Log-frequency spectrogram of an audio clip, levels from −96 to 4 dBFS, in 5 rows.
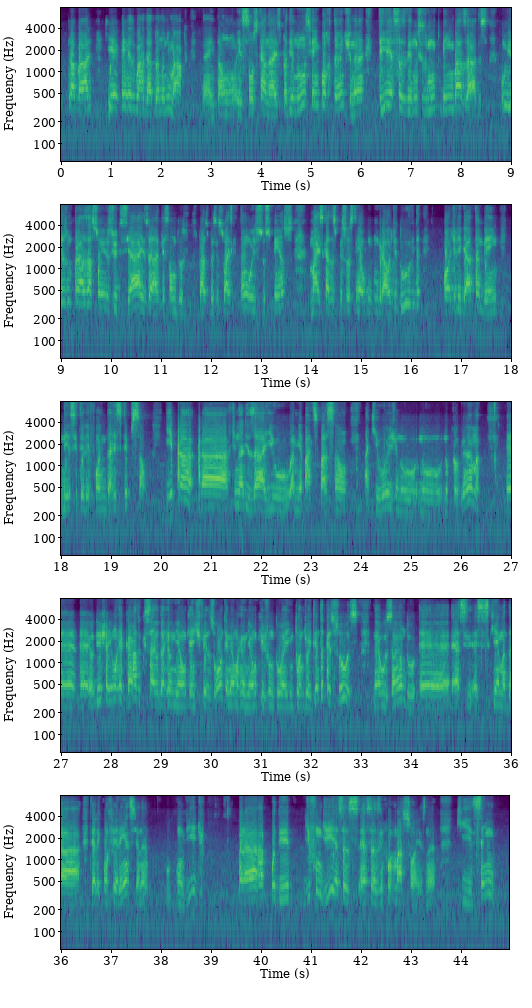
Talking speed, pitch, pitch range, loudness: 150 wpm, 135 Hz, 125-155 Hz, -23 LUFS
